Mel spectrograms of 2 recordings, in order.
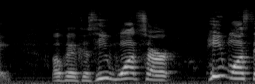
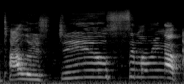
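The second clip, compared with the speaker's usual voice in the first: ordinary delivery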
